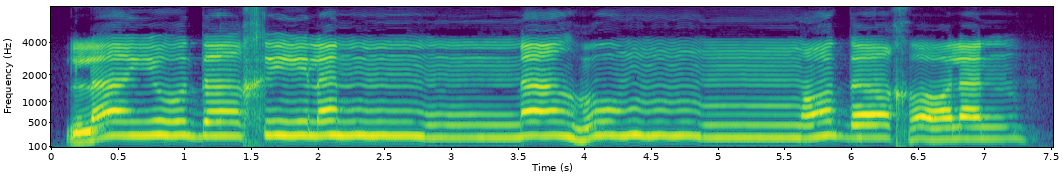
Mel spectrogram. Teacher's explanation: Mim mati bertemu dengan mim. Mim mati bertemu dengan mim ini langsung masuk ke mim yang kedua disertai dengung. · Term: idgham mimi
